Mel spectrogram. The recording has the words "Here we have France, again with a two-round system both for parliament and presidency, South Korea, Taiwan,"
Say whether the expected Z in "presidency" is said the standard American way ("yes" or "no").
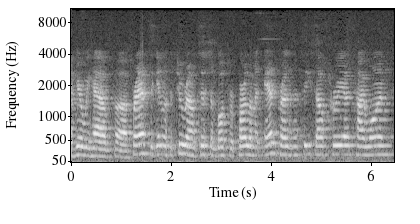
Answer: yes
